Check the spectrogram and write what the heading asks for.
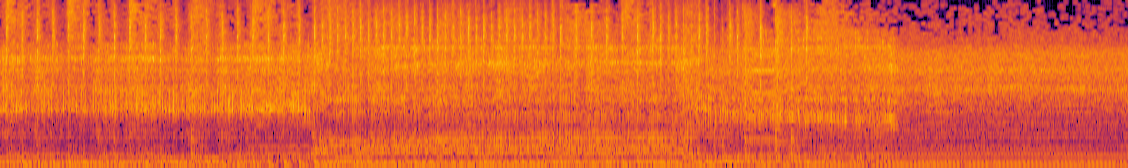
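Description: Slamming brutal death metal: distorted guitars and bass with fast, dense drumming and cymbals. About two-thirds of the way through, the cymbal wash drops away, leaving heavy sustained low notes.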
